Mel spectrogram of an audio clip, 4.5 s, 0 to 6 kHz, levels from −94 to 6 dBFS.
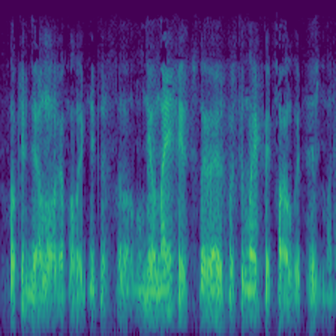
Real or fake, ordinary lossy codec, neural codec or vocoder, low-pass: fake; AAC, 24 kbps; autoencoder, 44.1 kHz, a latent of 192 numbers a frame, MeloTTS; 5.4 kHz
